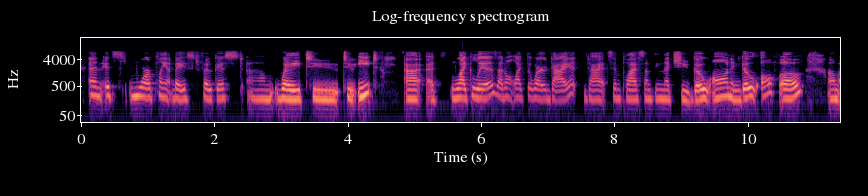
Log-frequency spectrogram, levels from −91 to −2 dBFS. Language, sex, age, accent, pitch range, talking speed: English, female, 30-49, American, 190-225 Hz, 175 wpm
